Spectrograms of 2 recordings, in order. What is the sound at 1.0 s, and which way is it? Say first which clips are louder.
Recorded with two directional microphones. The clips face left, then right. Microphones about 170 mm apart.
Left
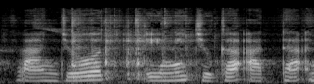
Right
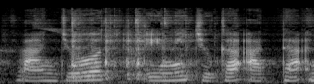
Speech: even; centre (ahead or behind).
